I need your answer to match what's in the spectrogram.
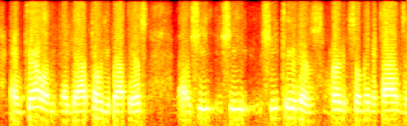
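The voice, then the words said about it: Southern US accent. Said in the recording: “from North Carolina, a Southerner... I just love your accent... people telling me about my accent”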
